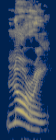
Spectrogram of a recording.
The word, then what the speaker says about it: lorry: We've got train, train, car, car, motorbike, motorbike, lorry, lorry. La R, las dos R no se pronuncian R, se pronuncia R, suavecito, como arrastrando.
